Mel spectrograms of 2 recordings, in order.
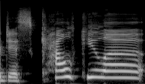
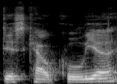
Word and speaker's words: dyscalculia: today disc calula or disc calcula or something else so I have for a long time always said disc calula and I do believe that is the proper way to pronounce it um I don't think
